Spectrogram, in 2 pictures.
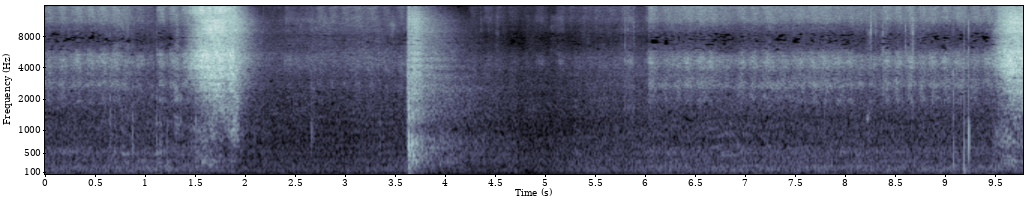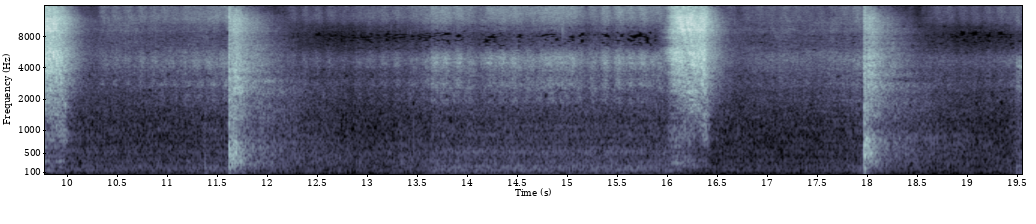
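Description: Three consumer aerial fireworks: each goes up with a short whooshing launch, then bursts with a sharp bang about two seconds later.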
